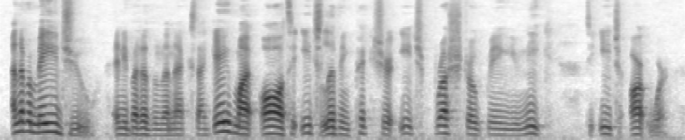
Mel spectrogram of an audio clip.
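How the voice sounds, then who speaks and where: This man has a plain, everyday voice pitched fairly high. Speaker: college student spoken word artist. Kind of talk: spoken word poetry performance.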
